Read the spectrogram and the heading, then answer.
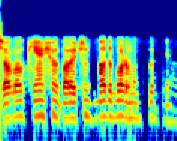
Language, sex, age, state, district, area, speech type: Kashmiri, male, 30-45, Jammu and Kashmir, Srinagar, urban, conversation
